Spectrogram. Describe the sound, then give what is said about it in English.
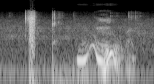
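A sharp hiss-pop of a cap coming off a bottle of barrel-aged wild ale, a sour beer, followed by a smaller click, then a person makes a wavering, sing-song vocal sound. “All right, so here comes the pop.”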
